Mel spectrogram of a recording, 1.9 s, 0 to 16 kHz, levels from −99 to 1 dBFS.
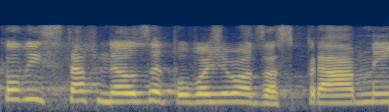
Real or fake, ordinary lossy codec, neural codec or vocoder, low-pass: fake; MP3, 64 kbps; codec, 16 kHz, 2 kbps, X-Codec, HuBERT features, trained on balanced general audio; 7.2 kHz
